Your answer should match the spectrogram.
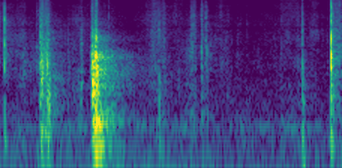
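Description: Tarot cards being shuffled by hand, a few sharp snaps of cards striking each other, the loudest a little over half a second in, as cards jump out of the deck.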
